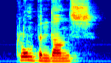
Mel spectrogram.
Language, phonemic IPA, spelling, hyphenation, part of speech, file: Dutch, /ˈklɔm.pə(n)ˌdɑns/, klompendans, klom‧pen‧dans, noun, Nl-klompendans.ogg
- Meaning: clog dance (traditional dance performed wearing clogs)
